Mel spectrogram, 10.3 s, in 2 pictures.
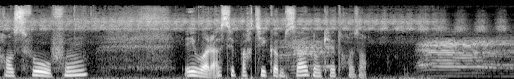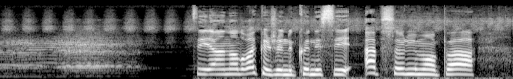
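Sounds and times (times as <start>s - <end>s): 
speech: 0.0s - 1.2s, 1.8s - 4.4s, 7.1s - 10.1s
ewe bleating: 2.7s - 3.4s, 4.2s - 6.6s.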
